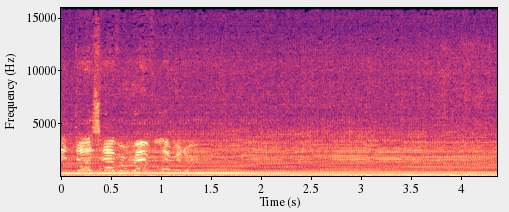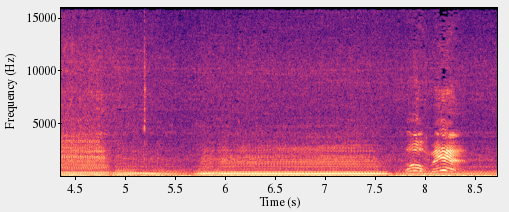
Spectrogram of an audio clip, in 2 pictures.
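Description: A 1967 Ford Fairlane engine revs hard at full throttle in first gear, a loud close-up roar that climbs and holds, drops briefly, then surges again against the rev limiter.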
